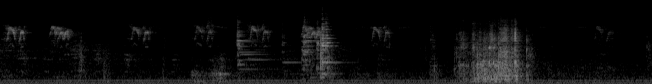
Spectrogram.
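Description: Small birds chirping intermittently, short high chirps repeated every half second or so, with a brief rustling scrape about five seconds in.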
